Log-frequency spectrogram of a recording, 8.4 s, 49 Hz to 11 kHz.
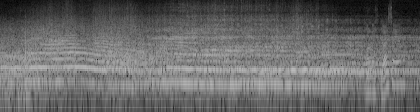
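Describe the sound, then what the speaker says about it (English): Formula Ford race cars at the 1980 national championship howl past with loud, rising and falling engine notes that overlap steadily, under a race commentator's voice. "And moving into fifth is car number 10, Chip Ganassi."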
